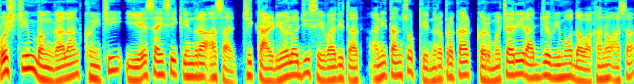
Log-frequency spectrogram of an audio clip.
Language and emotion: Goan Konkani, neutral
